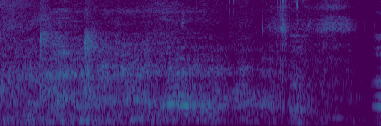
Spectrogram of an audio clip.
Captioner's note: audience laughing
